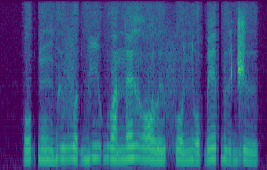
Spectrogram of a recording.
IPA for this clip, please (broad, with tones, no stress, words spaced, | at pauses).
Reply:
o˨k͡pũ˨ ɡ͡bɨ˦˨və˦˨ɡ͡biː˦ ɡʷa˧nɛ˦ɣɔ˦˨ lɨ˧fo˨˦ɲo˨ɓe˦ ɓɨ˨d͡ʒɨ˨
